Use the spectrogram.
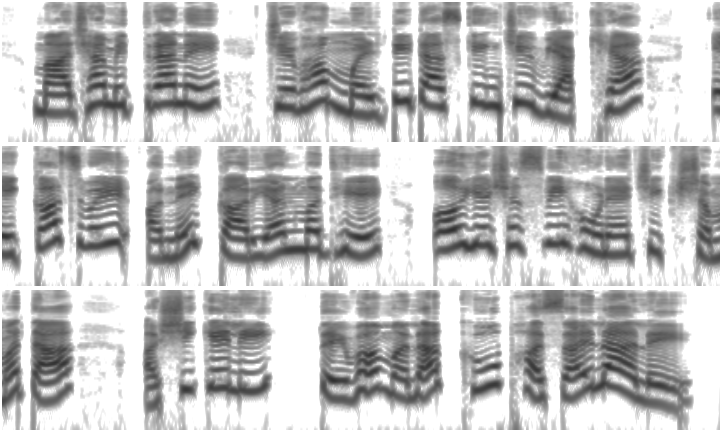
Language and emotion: Marathi, happy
